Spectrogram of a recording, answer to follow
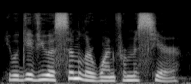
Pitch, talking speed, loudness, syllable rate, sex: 195 Hz, 285 wpm, -16 LUFS, 7.5 syllables/s, female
